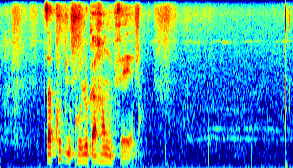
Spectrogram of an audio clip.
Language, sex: Tswana, male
